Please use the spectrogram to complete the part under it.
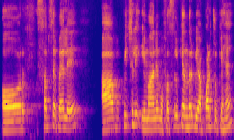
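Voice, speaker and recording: A man whose voice sits high, with a darkish tone and fairly even intonation, teaches how to read the Quran. Slowly and patiently he drills the letters and vowel marks, then chants each phrase in a drawn-out way.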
